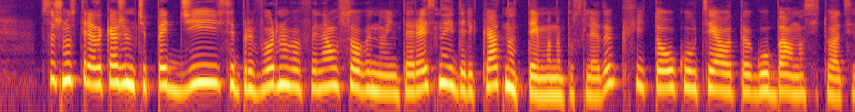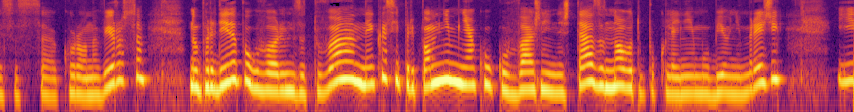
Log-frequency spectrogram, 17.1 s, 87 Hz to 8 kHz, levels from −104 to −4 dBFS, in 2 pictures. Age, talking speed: 20-39, 145 wpm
